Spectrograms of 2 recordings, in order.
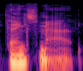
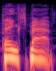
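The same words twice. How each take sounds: First: It is said with a derisive, mocking tone. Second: It is said plainly, without derision. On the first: The thanks is meant sarcastically. The speaker calls it right. "that's better" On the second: The thanks is meant genuinely. The speaker calls it wrong. "not um, having a tone of derision in your voice when you said thanks, Matt"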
